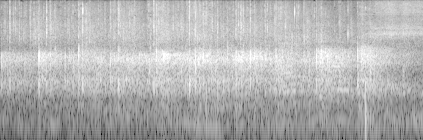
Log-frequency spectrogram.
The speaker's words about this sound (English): Yeah, we can clap to that.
